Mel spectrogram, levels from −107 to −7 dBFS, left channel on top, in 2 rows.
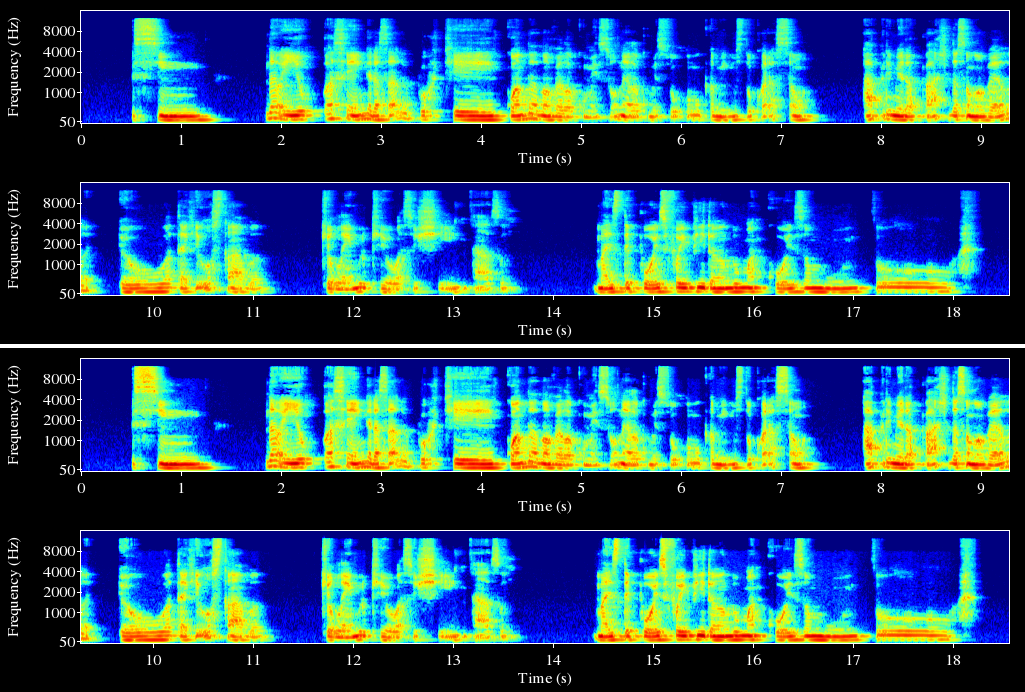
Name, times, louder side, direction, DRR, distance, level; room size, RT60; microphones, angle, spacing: voice 1, 0.5-1.3 1.8-7.4 7.8-11.2 11.7-13.6 14.4-18.2, right 1 dB, 30° right, 0.6 m, -23 dB
8.9 x 4.2 x 3.5 m
head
